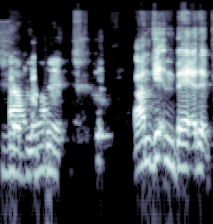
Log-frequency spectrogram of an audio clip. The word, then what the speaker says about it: Jablonec: It's Jablonec. I'm getting better at pronouncing that as the night's going on, by the way, Gog.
